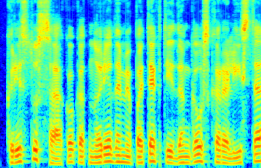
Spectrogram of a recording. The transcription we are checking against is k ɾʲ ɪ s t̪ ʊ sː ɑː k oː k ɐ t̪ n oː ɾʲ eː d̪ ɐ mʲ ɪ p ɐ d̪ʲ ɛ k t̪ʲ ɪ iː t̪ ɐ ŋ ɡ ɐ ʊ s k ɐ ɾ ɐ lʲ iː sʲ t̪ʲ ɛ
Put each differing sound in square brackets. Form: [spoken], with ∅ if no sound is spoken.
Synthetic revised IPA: k ɾʲ ɪ s t̪ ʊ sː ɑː k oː k ɐ t̪ n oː ɾʲ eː d̪ ɐ mʲ ɪ p ɐ [t̪ʲ] ɛ k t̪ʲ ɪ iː [d̪] ɐ ŋ ɡ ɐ ʊ s k ɐ ɾ ɐ lʲ iː sʲ t̪ʲ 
